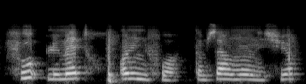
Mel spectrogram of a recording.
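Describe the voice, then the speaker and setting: High-voiced woman in a halting casual tutorial. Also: steady tone. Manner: halting, self-correcting, trailing off. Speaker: presenter of a card game tutorial. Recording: dull lo-fi audio, faint noise.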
